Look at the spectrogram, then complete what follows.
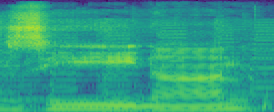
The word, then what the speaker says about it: Xenon: delar yeah think there's one for Xenon was like Zenon yeah zon um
